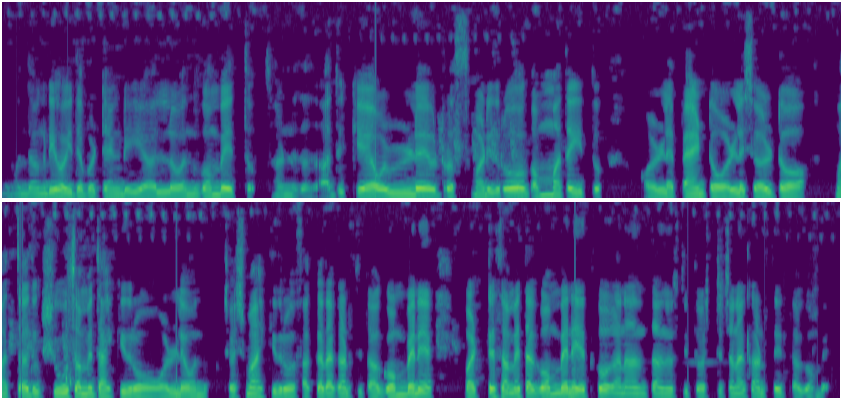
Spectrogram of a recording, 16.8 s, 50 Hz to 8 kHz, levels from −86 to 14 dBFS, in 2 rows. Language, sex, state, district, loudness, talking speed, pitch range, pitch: Kannada, male, Karnataka, Shimoga, -18 LUFS, 155 wpm, 115-130 Hz, 120 Hz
